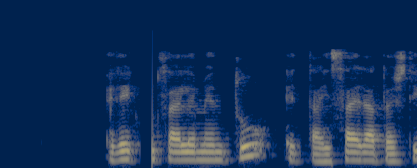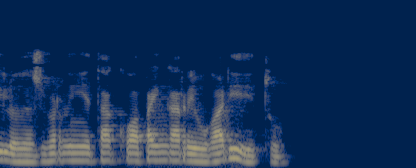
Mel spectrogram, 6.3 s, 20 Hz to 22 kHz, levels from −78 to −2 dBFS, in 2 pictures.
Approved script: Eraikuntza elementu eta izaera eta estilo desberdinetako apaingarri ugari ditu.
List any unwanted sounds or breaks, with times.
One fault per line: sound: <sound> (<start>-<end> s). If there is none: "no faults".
sound: dropout (1.0-1.1 s)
